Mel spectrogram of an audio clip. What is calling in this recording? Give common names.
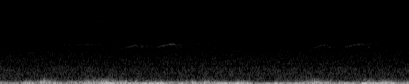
Tufted Titmouse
